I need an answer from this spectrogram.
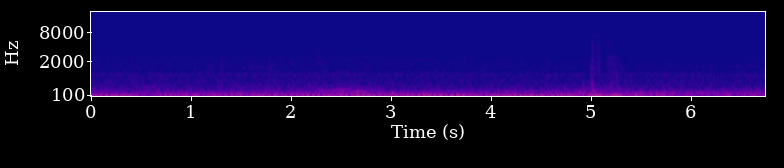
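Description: Jeep Wrangler engine running low and steady while crawling off-road, heard from inside the cab, with one sharp knock about five seconds in.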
